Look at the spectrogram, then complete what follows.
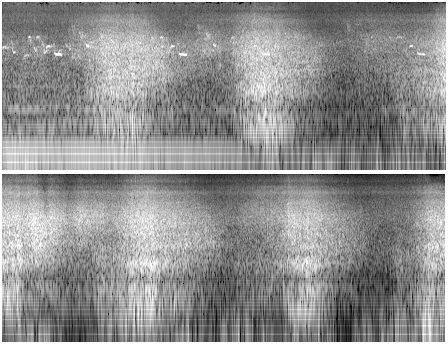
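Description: Sea waves washing onto a beach, five swells rising and falling about every three seconds. Low steady music tones fade out over the first few seconds and come back right at the end.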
